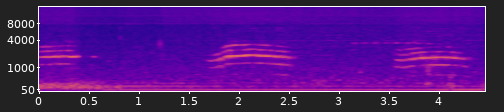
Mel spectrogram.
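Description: A cat meows three times in separate, drawn-out calls spaced about a second apart, moderately close, over a low steady hum with no talking.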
